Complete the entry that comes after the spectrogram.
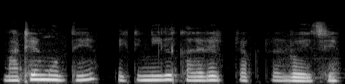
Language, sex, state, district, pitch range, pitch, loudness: Bengali, female, West Bengal, Alipurduar, 180-205 Hz, 190 Hz, -15 LUFS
